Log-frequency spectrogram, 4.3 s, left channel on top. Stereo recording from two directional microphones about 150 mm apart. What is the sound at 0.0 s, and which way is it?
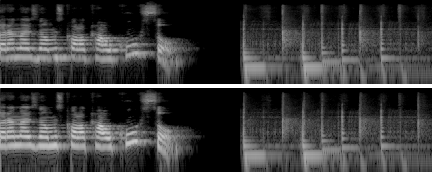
A woman's voice, 70° right (ahead or behind).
